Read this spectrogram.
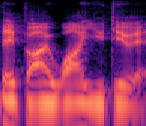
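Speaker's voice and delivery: usual speaking voice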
